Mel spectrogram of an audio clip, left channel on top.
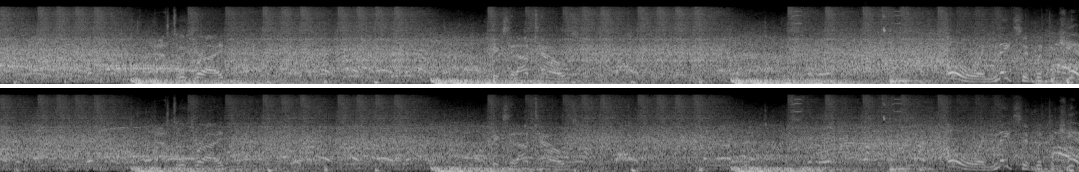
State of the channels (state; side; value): quieter; right; 4.4 dB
